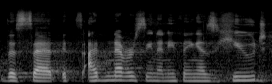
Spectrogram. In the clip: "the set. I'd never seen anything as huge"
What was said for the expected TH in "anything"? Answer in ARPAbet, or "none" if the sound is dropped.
TH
